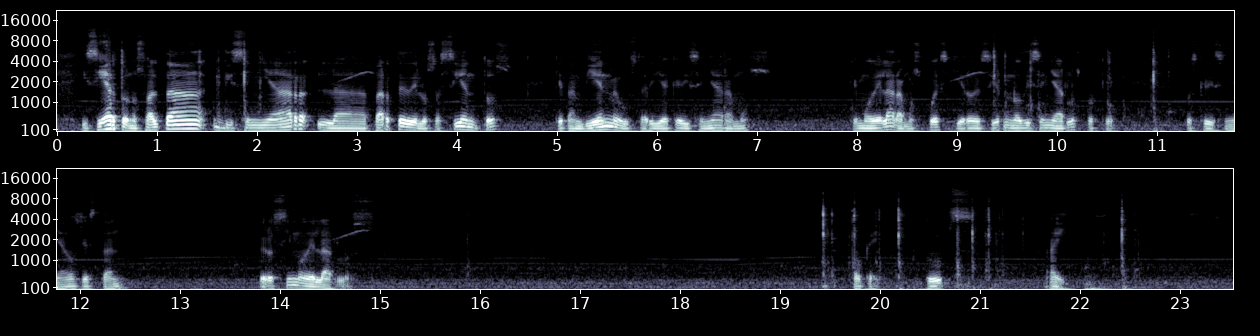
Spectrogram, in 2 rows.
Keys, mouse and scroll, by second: 0.0 scroll down 2, 0.8 shift+middle click, 1.9 shift+c, 2.4-9.6 drag, 9.4 Escape, 9.8-10.9 shift+middle drag, 10.9 shift+c, 11.2-16.1 drag, 16.5 middle click, 17.6-19.3 middle drag, 19.4 Escape, 19.7 Caps_Lock, 19.8 middle click, 20.4 shift+middle click, 21.1 ctrl+shift+z, 22.4 c, 22.7-23.5 drag.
